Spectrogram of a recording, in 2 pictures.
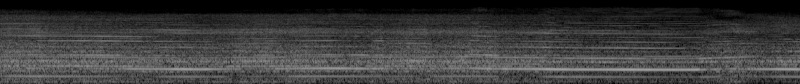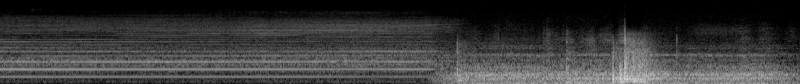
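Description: Table-mounted router with a 3/8-inch bearing-guided rabbeting bit running with a steady high whine while a board is fed along the bit, its pitch dipping slightly at times under the cut. About twelve seconds in the whine stops and a louder, rougher noise with a low rumble takes over.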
